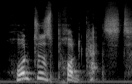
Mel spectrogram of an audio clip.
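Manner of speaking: "podcast" pronounced in a British accent. Introducing a guest's podcast, saying podcast like a British person. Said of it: "I just said podcast like a British person".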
